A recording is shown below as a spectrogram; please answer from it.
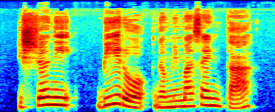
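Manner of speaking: normal talking voice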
